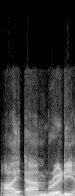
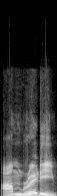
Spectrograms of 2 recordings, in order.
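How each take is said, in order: First: 'I am' is said as two full words. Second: 'I am' is contracted into one short syllable.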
